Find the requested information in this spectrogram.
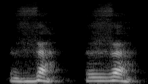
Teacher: अगले दांत जिन मसूड़ों में से निकले हैं उसका पिछला भाग टच करता है जीभ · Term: संघोष वर्थ संघर्षी ध्वनि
